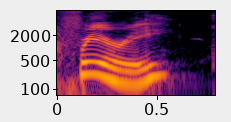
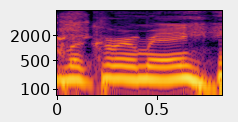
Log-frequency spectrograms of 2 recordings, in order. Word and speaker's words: McCreery: McCreery. Last, McCreery. How do you not know how to say that? I always say McCormick, McCormick, uh, McGasha.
